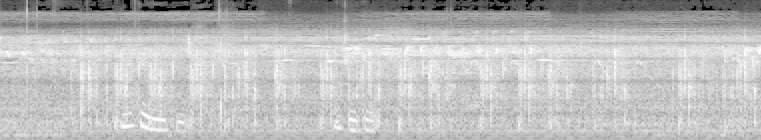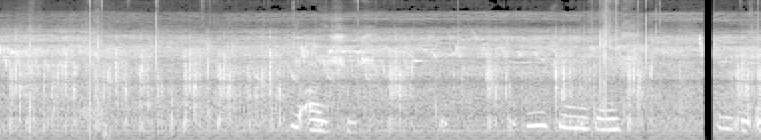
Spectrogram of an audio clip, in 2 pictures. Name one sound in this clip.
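A young child speaks near a microphone, in short bursts.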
